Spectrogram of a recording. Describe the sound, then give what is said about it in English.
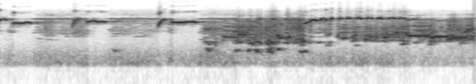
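Someone whistles an imitation of a thrush's song: clear, up-sweeping notes at first, then a busier, warbling stretch of trills. The whistle is fairly loud, with no speech. “Give me bird impressions. A thrush.”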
